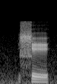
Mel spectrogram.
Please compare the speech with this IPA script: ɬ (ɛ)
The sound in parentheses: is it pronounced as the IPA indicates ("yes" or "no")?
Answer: no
